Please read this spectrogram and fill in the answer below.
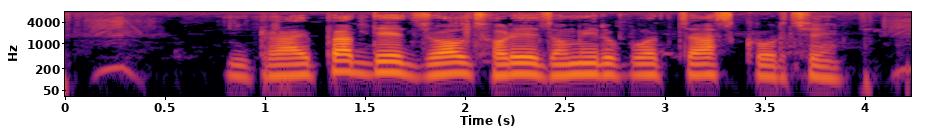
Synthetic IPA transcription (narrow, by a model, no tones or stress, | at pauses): ɖɾajpad̪ed͡ʒɔlt͡ʃʰɔɽed͡ʒɔmiɾupɔɾt͡ʃaskɔɾt͡ʃʰe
